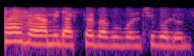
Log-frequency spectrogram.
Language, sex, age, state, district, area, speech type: Bengali, female, 60+, West Bengal, Purba Bardhaman, rural, conversation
